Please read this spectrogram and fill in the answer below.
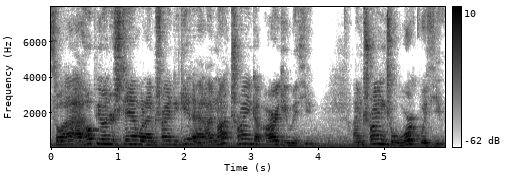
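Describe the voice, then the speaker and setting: A high-pitched man speaks fairly quickly with lively intonation. The room echo is audible and the background noise is noticeable. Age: 60s. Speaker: flat earth video maker. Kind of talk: direct-to-camera monologue. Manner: halting.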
